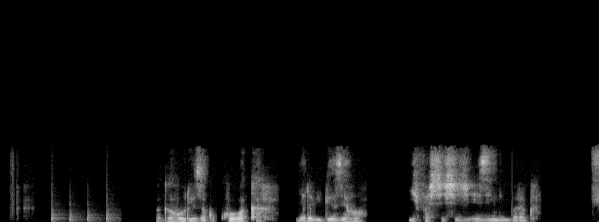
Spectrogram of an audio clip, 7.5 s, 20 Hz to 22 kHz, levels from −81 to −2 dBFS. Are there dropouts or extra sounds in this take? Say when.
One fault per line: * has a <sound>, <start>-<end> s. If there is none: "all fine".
* has a thud, 0.6-1.5 s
